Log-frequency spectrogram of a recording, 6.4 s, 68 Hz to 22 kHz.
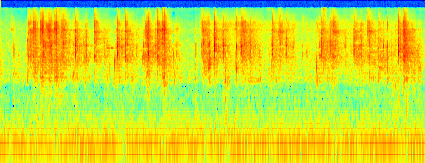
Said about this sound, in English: It almost sounds like an old school typewriter. Gripping. If you were licking it. But in fact, it's a man spearing 241 kernels of corn in 3 minutes, setting a world record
